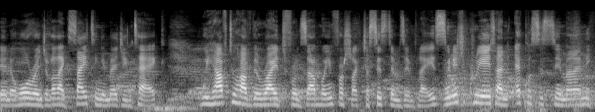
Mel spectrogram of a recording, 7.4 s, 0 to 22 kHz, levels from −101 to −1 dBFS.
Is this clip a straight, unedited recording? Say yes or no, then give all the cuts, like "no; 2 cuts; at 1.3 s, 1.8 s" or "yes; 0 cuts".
no; 1 cut; at 5.6 s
